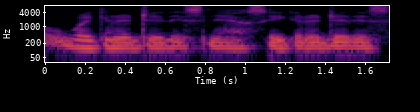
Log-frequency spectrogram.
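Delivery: very low, gentle, soft, hushed voice. Explaining a circuit to a group sitting around you, soft voice. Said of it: "softly talk to them and be like".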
